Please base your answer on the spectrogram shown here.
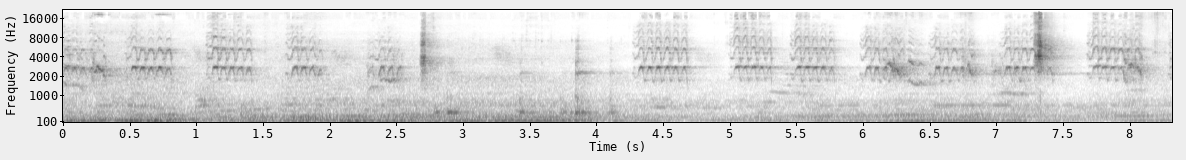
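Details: Parrot chick begging while fed, a sequence of short, harsh, buzzy harmonic calls with irregular spacing, interrupted by a few sharp clicks and soft low handling noise.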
